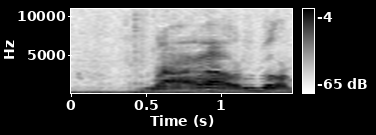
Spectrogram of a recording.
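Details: Pet cat making a funny sound while being scratched: a brief strained, wavering vocalization lasting about one second, rising then fading, over a steady low hum.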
